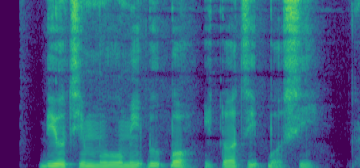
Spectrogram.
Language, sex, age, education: Yoruba, male, 15-29, tertiary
